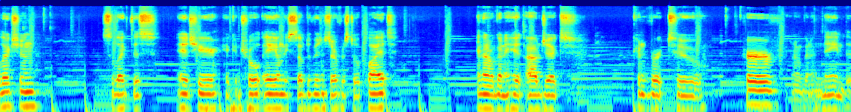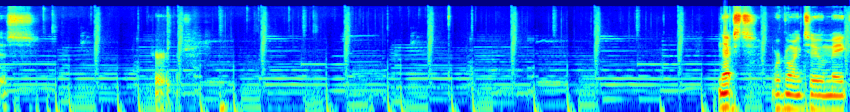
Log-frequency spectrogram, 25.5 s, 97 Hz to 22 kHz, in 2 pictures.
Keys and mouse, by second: 0.0 middle click, 0.2 right click, 0.3-7.3 middle drag, 3.0 ctrl+a, 7.3-12.0 drag, 12.0-13.1 middle drag, 13.1-25.5 drag, 19.6 BackSpace, 22.2 BackSpace, 23.3 KP_1.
